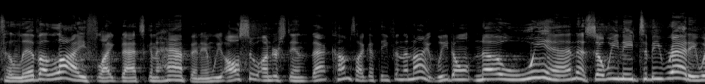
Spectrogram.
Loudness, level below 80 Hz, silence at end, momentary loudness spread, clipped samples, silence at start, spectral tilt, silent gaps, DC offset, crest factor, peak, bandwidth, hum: -23 LUFS; -88 dBFS; 0 s; 9 LU; under 0.1%; 0 s; -5.5 dB/octave; none; under 0.1%; 18 dB; -6 dBFS; 12 kHz; none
